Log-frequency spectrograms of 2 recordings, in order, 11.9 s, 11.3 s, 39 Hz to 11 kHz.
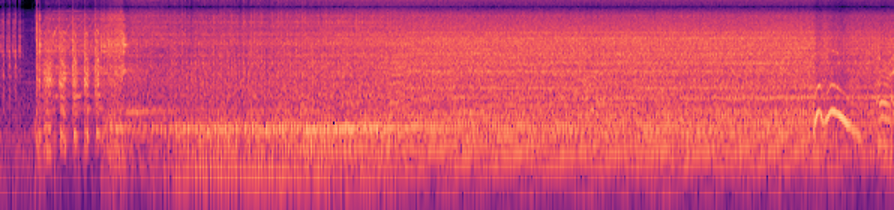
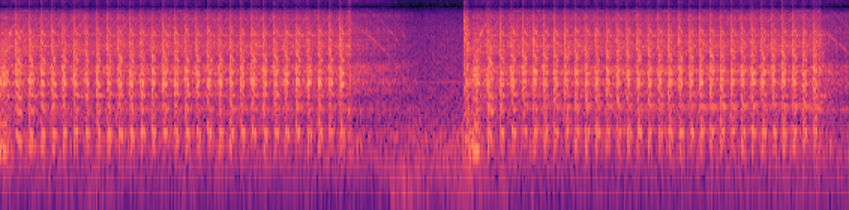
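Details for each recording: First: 2011 Mazda CX-7, first start after engine replacement, a forgotten sensor plugged in, antifreeze not yet added: starter cranks briefly, engine catches and settles into an even steady idle with no knocks or misses; normal start and idle. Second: 2011 Mazda CX7, first start after engine replacement: two long cranking bursts at about 3.5 turns a second, never catching. The cause was a sensor left unplugged after timing work. No-start.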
